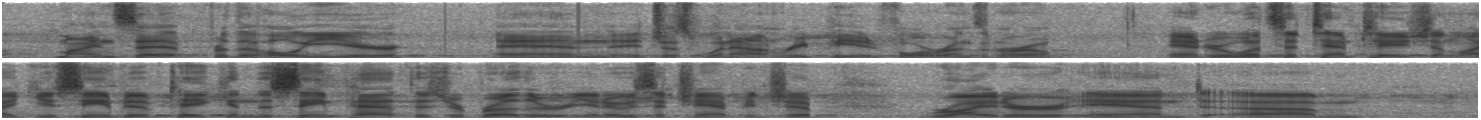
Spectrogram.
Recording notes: NHRA Insider LIVE. LIVE from Worldwide Technology Raceway in Madison, Illinois.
